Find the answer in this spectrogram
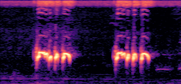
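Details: Local zebra dove (perkutut lokal, Javanese dove) singing as a lure to prompt other doves to answer: two phrases of rapid, rolling cooing notes, each about half a second long, separated by a pause; otherwise quiet.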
